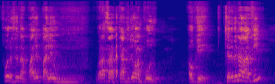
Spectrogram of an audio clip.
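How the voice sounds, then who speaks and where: Guy hosting a live call, high voice, talks fast, teasing and bossy. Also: darkish tone. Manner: bossy and teasing, repeats himself quickly. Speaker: live stream host. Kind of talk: casual live video call.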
